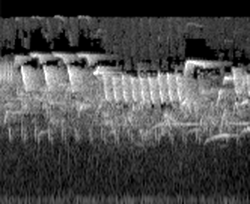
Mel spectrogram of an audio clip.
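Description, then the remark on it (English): Rich, rapid European nightingale song with repeated trills and chirping phrases, bright and high-pitched, continuous, with no voices present. “The European nightingale has this astonishing song.”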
